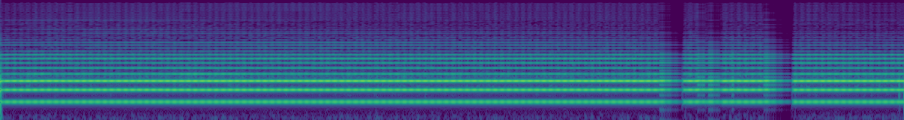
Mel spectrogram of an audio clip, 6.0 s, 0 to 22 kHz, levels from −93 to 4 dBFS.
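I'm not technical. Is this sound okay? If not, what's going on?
No. Between about 4.39 and 5.30 s the music hits repeated stalls (stutter): it hiccups five times, holding on to the last bit of sound each time, fading it in the longer holds, before moving on. The longest hold lasts about 0.19 s, and the holds fill roughly half of that stretch. Nothing is actually lost, unlike dropouts, where pieces vanish or go silent. Here the sound arrived too slowly to keep up, so playback kept pausing to wait.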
